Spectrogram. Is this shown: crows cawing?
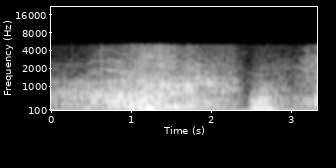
no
